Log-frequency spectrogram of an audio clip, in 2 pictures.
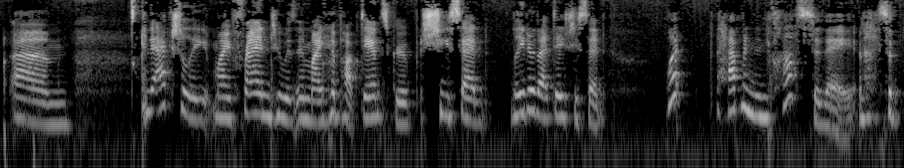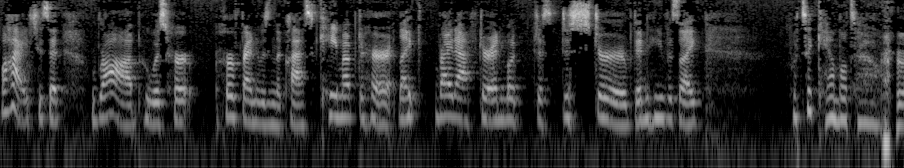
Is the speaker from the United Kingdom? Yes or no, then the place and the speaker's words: no; Los Angeles, California, United States; also born or lived in Ohio; my poor California soul.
